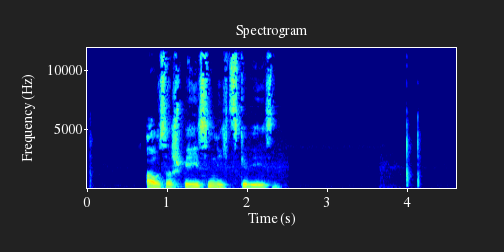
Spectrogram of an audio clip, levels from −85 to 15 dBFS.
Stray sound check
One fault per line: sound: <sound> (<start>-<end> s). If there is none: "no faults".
no faults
